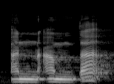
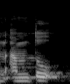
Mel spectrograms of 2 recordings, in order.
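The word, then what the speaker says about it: أنعمت: Contoh an'amta bacanya an'amtu. Ini jelas merubah makna. Anamta itu artinya engkau berikan nikmat. Sedangkan an'amtu aku berikan nikmat.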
